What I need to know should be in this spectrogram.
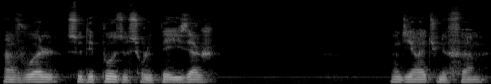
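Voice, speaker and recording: A man reciting his own poem in measured, deliberate phrases with pauses between them. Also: fairly low pitch, monotone, a little mellow. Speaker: poet reading own poem. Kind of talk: poetry recitation. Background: Handel music accompanies the reading.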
